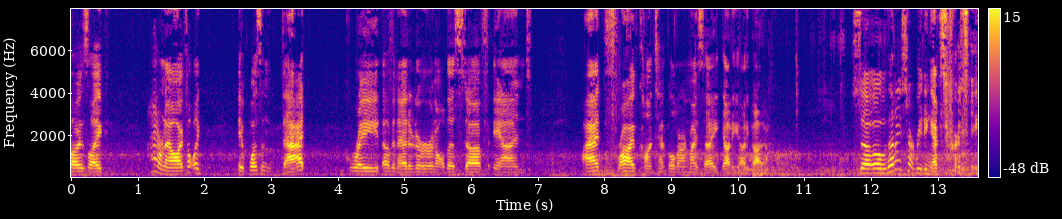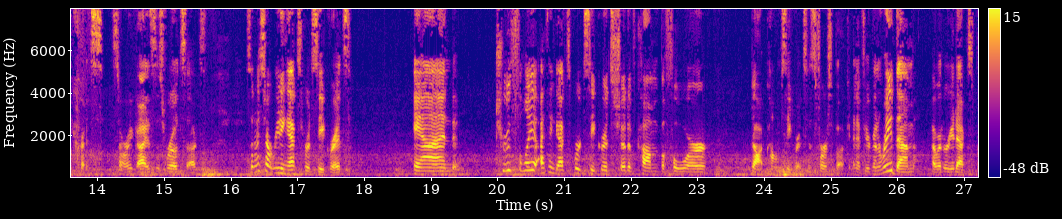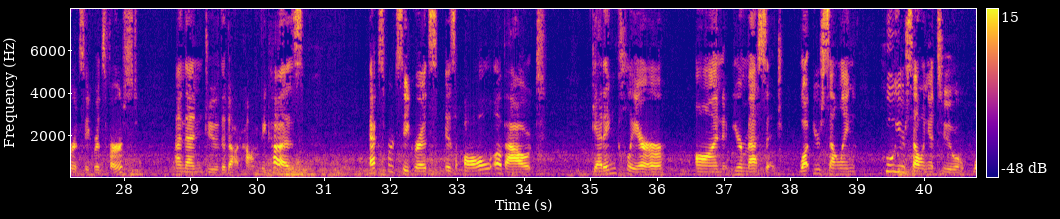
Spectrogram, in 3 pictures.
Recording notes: This episode is a little different in that I recorded the episode from the car before I wrote the show notes.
